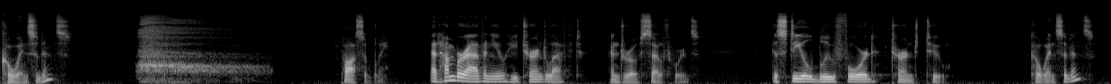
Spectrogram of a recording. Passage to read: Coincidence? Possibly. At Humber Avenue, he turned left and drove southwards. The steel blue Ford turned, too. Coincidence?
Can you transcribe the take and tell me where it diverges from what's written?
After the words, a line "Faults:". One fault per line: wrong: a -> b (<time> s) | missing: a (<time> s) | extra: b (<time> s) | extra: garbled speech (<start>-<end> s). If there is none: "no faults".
Coincidence? Possibly. At Humber Avenue, he turned left and drove southwards. The steel blue Ford turned, too. Coincidence?
Faults:
no faults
